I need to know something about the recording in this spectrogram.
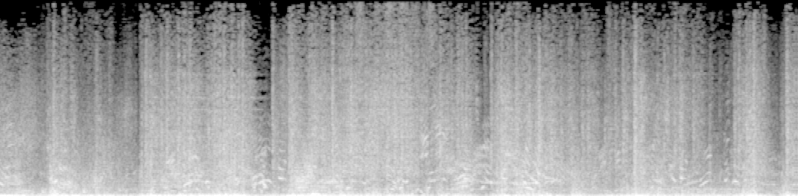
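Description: Game battle effects crash and boom loudly and steadily.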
